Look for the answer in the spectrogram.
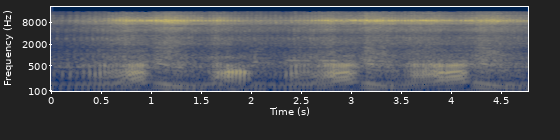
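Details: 1973 Honda CB125 single, unused for months, started with one kick: it rises and falls cleanly through four throttle blips with no knocks or rattles, then settles back evenly, a healthy engine.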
